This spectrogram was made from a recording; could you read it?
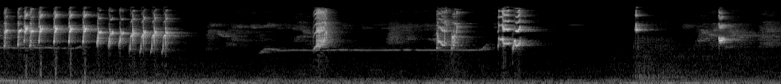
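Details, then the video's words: Indonesian fighter lovebird sound for provoking other birds: a quick string of about a dozen high, rasping chatter notes, followed by spaced harsh squawks and a faint steady tone. "LOVEBIRD FIGHTER"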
